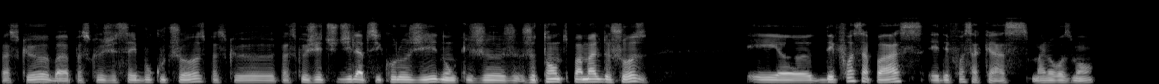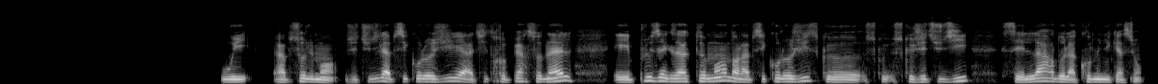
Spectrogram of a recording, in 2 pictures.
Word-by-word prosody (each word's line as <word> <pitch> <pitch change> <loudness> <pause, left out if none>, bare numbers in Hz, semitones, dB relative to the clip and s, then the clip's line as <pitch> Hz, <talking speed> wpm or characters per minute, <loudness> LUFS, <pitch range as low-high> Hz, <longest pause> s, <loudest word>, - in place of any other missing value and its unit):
parce 90 -2 -8
que, 115 +2 0
bah, 90 -3 -1
parce 95 -1 -8
que 105 - -6
j'essaye 100 +1 -4
beaucoup 110 +2 -5
de - - -20
choses, 120 +5 -1
parce 100 -4 -12
que 95 -1 -4
parce 95 -2 -9
que 110 - -4
j'étudie 115 +2 -3
la - - +5
psychologie, 110 +1 0
donc 100 -3 0
je 100 +1 0
je 95 -1 -6
je 85 +6 -2
tente 130 +3 +2
pas 120 - +2
mal 125 +1 +5
de 120 - +1
choses. 120 0 0 1.0
Et 110 -2 -1
heu, 100 -1 +3
des 105 +6 0
fois 155 +1 -3
ça - - -1
passe 115 +7 0
et 100 - -4
des 105 - -3
fois 120 - -9
ça 110 -3 -6
casse, 85 +1 -6
malheureusement. 95 0 -3 2.9
Oui, 115 0 +4 0.2
absolument. 115 -1 +2
J'étudie 105 +6 -7
la 155 - +7
psychologie 135 +2 0
à 110 - +4
titre 130 +3 -7
personnel 140 - +3 0.4
et 115 0 +2
plus 160 +9 -1
exactement 145 +3 +3
dans 145 - +5
la 120 - +3
psychologie, 135 +5 0
ce 165 - -13
que 115 -3 +1
ce - - -13
que - - -6
ce - - -10
que - - -2
j'étudie, 125 +6 -2 0.3
c'est 115 -2 0
l'art 145 +3 +3
de 130 - +5
la 110 -2 +4
communication. 120 -2 +1
115 Hz, 165 wpm, -23 LUFS, 105-130 Hz, 2.9 s, la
